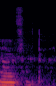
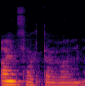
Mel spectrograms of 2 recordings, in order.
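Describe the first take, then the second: First: Unvoiced whisper, hiding. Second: Said in the usual way. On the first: Real, not acted. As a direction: whisper so nothing hears you. Repeat whispered.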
